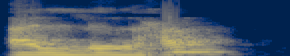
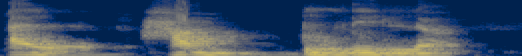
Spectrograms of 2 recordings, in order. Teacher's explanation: al tu jangan ada Qalqalah sebab lam bukan huruf Qalqalah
